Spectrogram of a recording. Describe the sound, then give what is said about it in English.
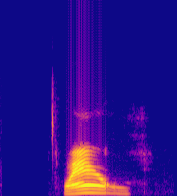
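A person imitates a tiger's growl: one short, fairly loud voiced rumble lasting about half a second, preceded by a faint click, with silence around it. “actually giving us a tiger growl.”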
